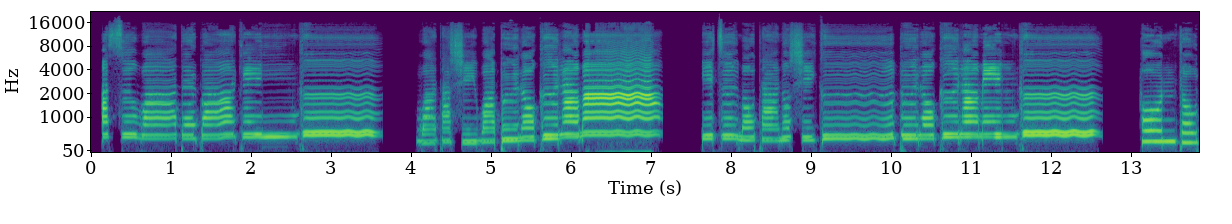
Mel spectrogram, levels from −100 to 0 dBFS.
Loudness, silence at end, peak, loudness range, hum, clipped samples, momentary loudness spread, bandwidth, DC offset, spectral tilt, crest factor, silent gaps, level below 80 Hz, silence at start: -18 LUFS; 0 s; 0 dBFS; 9 LU; none; under 0.1%; 17 LU; 16.5 kHz; under 0.1%; -2 dB/octave; 18 dB; 3.64-4.05 s, 7.15-7.61 s, 12.64-13.10 s; -62 dBFS; 0.15 s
